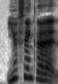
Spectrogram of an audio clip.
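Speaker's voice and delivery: ordinary talk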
